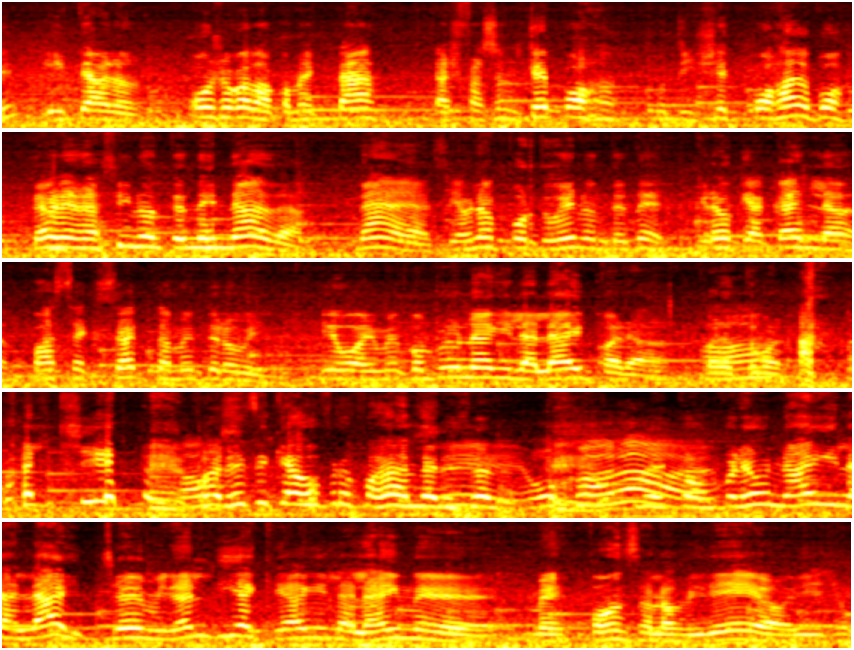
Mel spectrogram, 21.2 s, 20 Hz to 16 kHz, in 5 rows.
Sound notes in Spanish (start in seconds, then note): 1.0 en portugués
